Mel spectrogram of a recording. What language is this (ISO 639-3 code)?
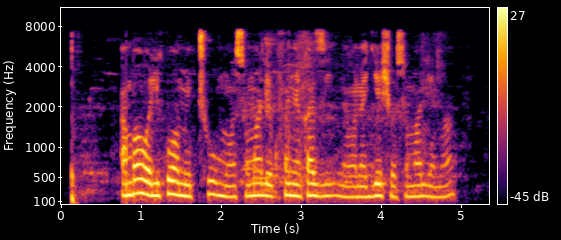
swa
